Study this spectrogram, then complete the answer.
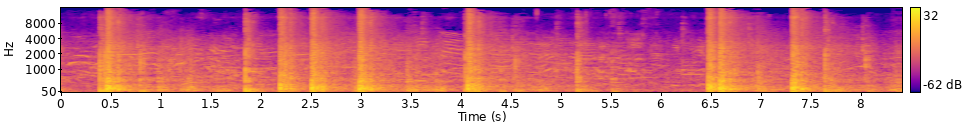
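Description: Fireworks burst with loud booming bangs.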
